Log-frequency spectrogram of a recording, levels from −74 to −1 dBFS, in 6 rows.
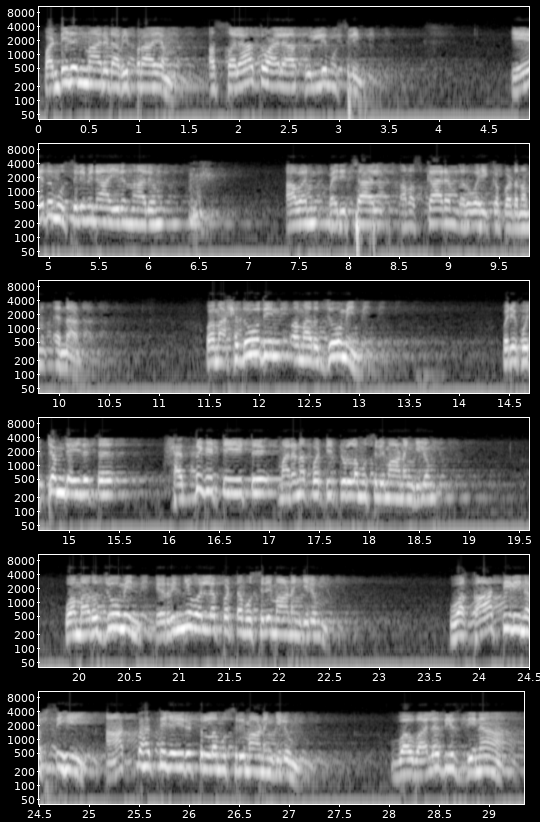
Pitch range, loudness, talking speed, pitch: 195-245 Hz, -12 LUFS, 55 wpm, 215 Hz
